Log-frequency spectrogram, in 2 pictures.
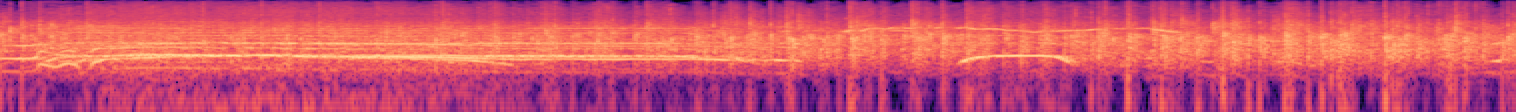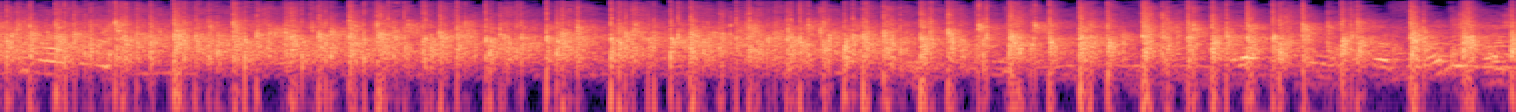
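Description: Big crowd applauding and cheering at a farewell, loud sustained clapping with whoops and shouts, whistles early on, building into rhythmic clapping toward the end.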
